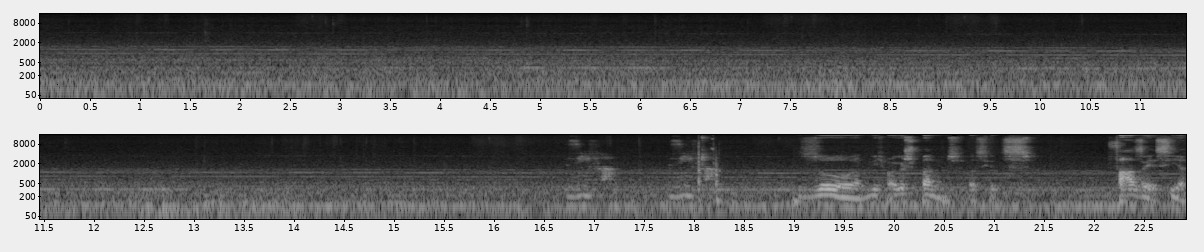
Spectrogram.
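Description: A train's electric motors hum and whine steadily as it runs along the track.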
